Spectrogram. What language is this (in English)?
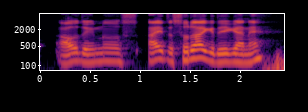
Kannada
